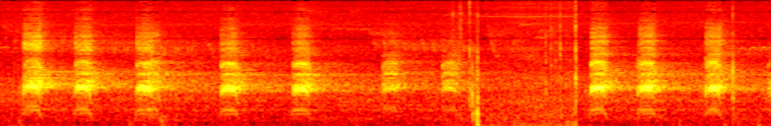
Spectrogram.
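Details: A male common raven gives a series of hoarse, croaking caws about every half second, with a quieter female raven calling in the background.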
